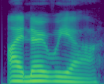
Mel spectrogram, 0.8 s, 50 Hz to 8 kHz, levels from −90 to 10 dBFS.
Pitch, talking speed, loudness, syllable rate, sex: 155 Hz, 305 wpm, -15 LUFS, 7.3 syllables/s, female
